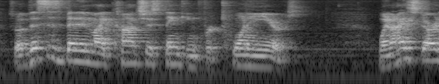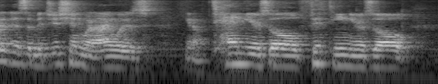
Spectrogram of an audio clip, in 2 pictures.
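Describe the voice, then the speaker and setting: A man speaks at a moderate pace and a medium pitch, his intonation lively. Audible room echo and noticeable background noise surround his voice. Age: 60s. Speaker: motivational speaker. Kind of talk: radio show monologue.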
